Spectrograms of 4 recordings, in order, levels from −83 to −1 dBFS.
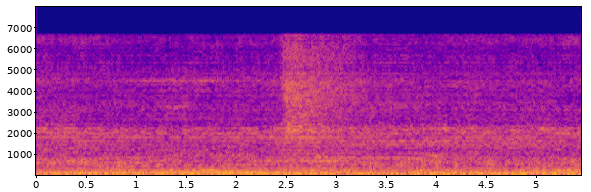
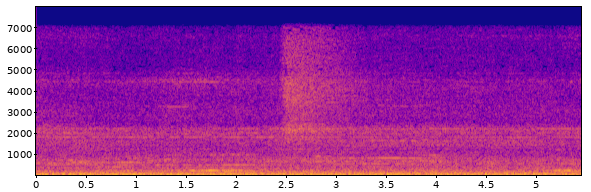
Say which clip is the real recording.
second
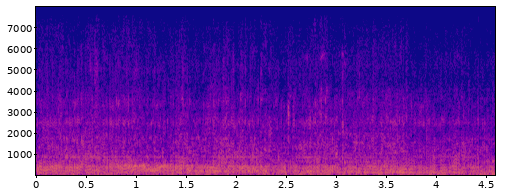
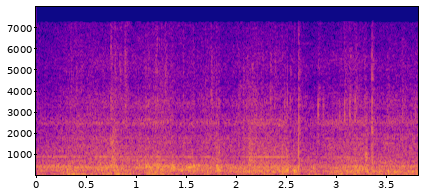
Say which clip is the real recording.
second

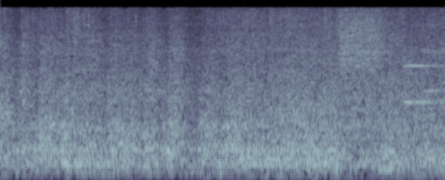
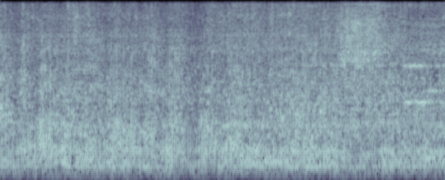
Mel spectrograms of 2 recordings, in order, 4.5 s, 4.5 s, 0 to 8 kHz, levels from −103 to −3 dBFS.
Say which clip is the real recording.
first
